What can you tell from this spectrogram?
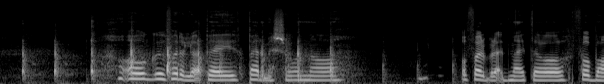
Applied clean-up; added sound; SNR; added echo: none; Hammer; 10 dB; none.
